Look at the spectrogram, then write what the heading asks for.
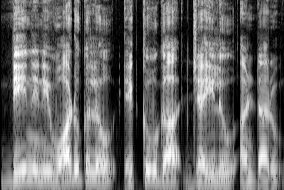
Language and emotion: Telugu, neutral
